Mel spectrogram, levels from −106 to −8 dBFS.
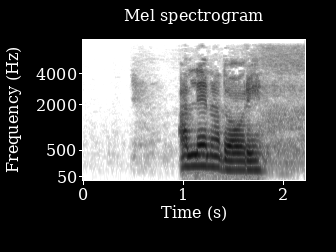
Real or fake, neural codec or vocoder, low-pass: real; none; 7.2 kHz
